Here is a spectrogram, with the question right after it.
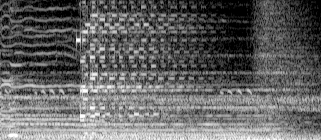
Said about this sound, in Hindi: मोबाइल की रिंगटोन सुनाई दे रही है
